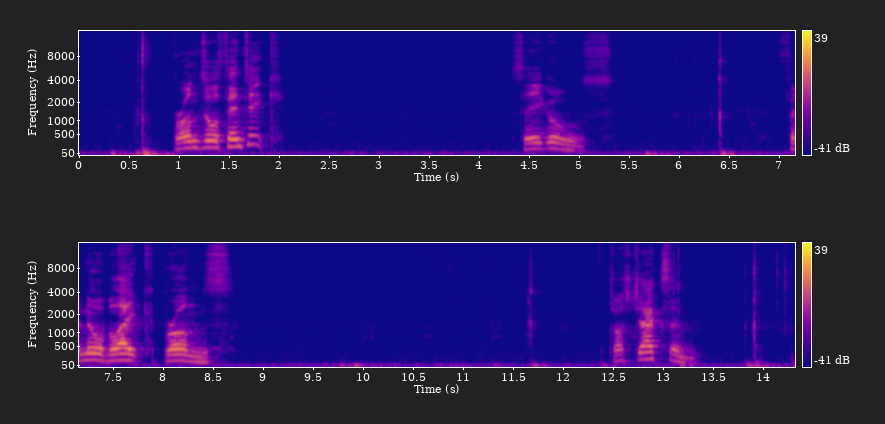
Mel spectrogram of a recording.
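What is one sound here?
A man talks calmly.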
